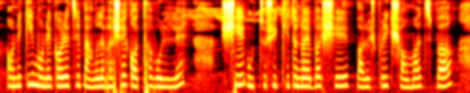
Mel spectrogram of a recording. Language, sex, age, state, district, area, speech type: Bengali, female, 18-30, West Bengal, Jhargram, rural, spontaneous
